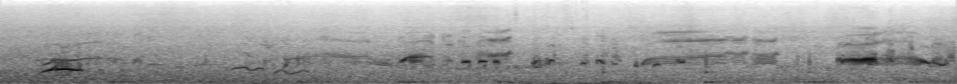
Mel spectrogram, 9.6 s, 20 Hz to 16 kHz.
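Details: Seal pups on a beach, several wavering, moaning calls around 700 to 1000 in pitch, some bleating and rising, scattered through a steady roar of breaking waves.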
